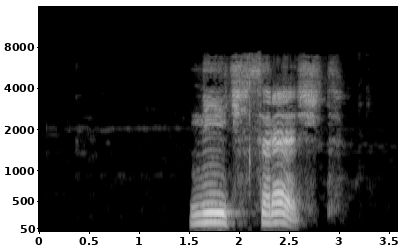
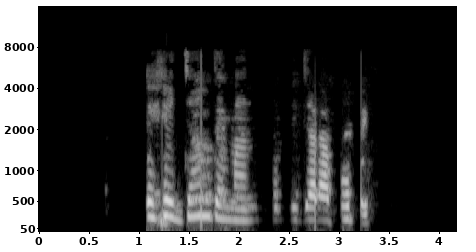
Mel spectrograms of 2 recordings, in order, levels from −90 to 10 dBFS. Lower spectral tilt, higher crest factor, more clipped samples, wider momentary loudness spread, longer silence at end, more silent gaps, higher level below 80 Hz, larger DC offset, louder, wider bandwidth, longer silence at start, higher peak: second, -5.5 dB/octave vs -7 dB/octave; about the same, 18 dB vs 18 dB; neither; about the same, 15 LU vs 14 LU; second, 0.75 s vs 0.9 s; second, none vs 2.46-2.50 s; second, -64 dBFS vs -58 dBFS; neither; about the same, -15 LUFS vs -17 LUFS; about the same, 7.4 kHz vs 7.8 kHz; first, 1.5 s vs 1.05 s; about the same, -2 dBFS vs 0 dBFS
